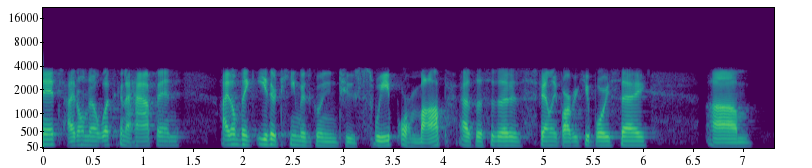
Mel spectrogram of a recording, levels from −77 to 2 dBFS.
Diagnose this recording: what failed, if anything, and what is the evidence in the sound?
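Nothing here has failed: the speech sits in the ordinary telephone band of roughly 200 Hz to 3.4 kHz with nothing above about 3.7 kHz, which is just what G.711 telephone coding at a 64 kbps line rate would give.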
